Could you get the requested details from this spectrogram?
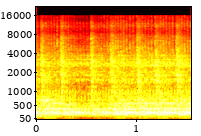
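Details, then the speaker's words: Mobylette D55 moped, two-stroke, with an air leak at the carburetor: uneven stumbling beat with occasional dropped firing pulses; misfire, carburetor later replaced. "bien aquí como veis la moto está fallando tiene una toma de ver en el carburador"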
